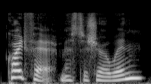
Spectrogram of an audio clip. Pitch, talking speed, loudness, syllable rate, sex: 230 Hz, 160 wpm, -17 LUFS, 4.8 syllables/s, female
